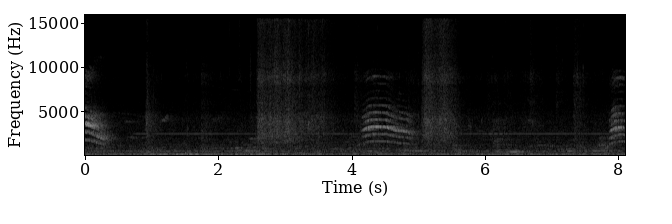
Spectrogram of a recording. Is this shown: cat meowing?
yes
